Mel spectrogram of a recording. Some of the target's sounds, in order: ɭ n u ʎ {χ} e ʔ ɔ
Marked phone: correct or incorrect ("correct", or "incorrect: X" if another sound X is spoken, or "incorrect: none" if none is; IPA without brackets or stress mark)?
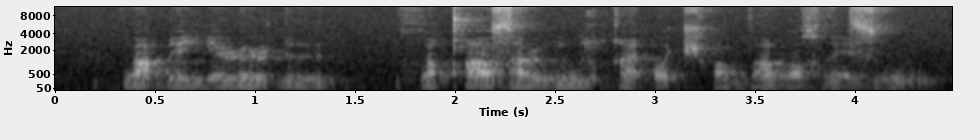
incorrect: q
